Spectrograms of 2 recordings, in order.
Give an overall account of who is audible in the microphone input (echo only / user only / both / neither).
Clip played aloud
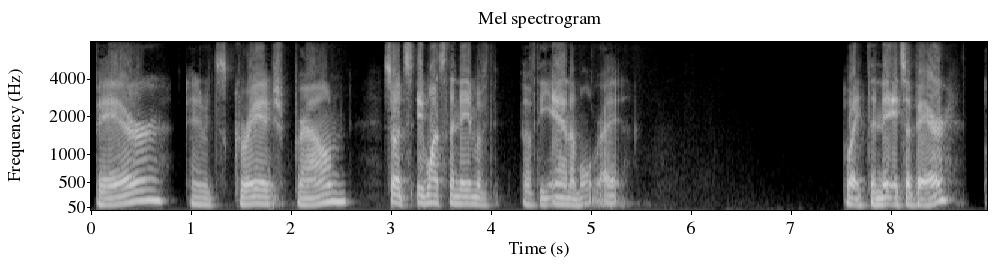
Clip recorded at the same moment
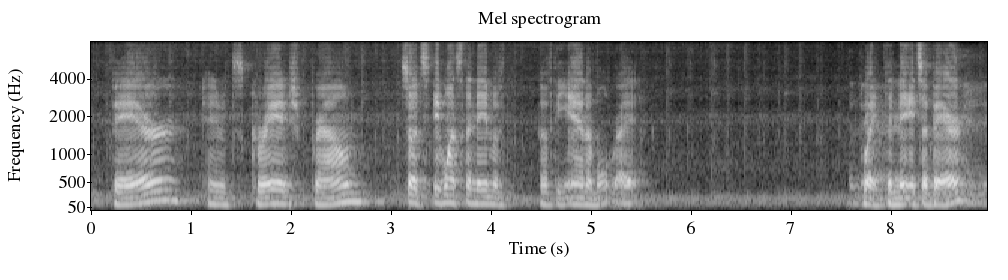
both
